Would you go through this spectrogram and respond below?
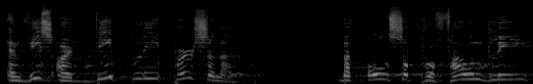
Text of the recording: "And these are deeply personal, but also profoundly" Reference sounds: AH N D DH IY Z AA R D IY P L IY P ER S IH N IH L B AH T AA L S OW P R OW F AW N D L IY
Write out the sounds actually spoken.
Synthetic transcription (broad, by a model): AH N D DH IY S AA R D IY P L IY P ER S IH N IH L B AH T AA L S OW P R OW F AW N D L IY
